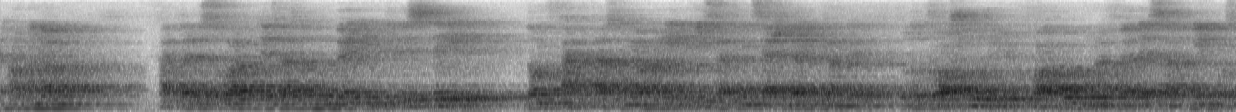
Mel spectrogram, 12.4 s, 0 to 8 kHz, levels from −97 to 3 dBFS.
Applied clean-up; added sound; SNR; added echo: none; none; none; reverberation time 2.2 s.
